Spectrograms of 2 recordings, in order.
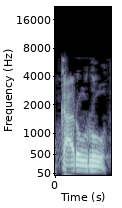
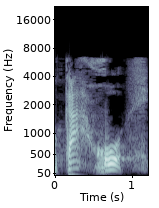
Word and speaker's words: carro: tenho um diga vou eu não falo caro eu falo carro então esses dois erres aqui tem um som de r forte então apesar de ter cinco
